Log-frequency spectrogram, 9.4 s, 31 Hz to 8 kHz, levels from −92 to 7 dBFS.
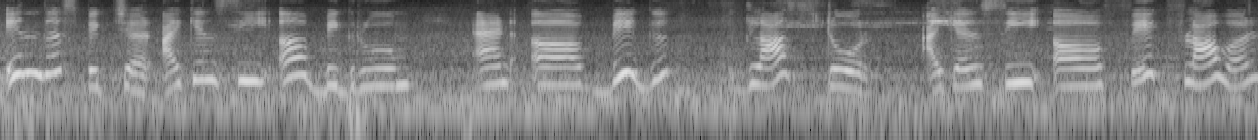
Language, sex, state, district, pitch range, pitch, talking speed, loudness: English, female, Odisha, Nuapada, 265-360 Hz, 285 Hz, 125 wpm, -18 LUFS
